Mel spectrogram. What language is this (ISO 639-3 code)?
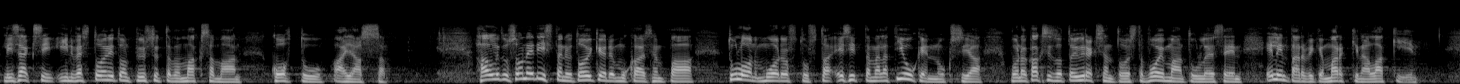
fin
